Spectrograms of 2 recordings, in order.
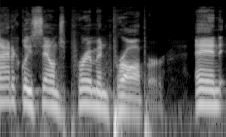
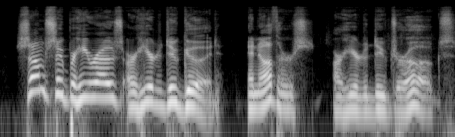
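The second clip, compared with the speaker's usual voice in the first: very heavy, thickest possible put-on Southern accent; 2 semitones lower than usual. Asked for the thickest Southern accent possible, reading the show tease in it. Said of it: "give me your thickest Southern accent you can give me".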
